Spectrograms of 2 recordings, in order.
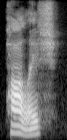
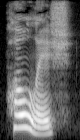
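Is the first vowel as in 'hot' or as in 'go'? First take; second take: hot; go. First: The first vowel sounds like the vowel in 'hot'. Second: The first vowel sounds like the vowel in 'go'. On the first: It is a verb: to make something shine. "which is a verb" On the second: It is an adjective: from Poland. "which is an adjective"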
